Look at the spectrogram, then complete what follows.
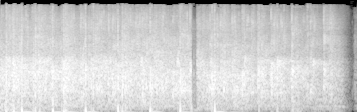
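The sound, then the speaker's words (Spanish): An audience bursts into sustained, loud applause for the Lord, dense overlapping claps with a few sharper rhythmic claps standing out, continuing steadily before fading out at the end. “And dar ese fuerte aplauso al Señor?”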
